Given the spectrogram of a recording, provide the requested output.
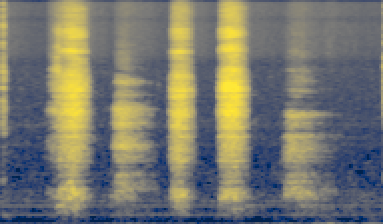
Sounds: Sniff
